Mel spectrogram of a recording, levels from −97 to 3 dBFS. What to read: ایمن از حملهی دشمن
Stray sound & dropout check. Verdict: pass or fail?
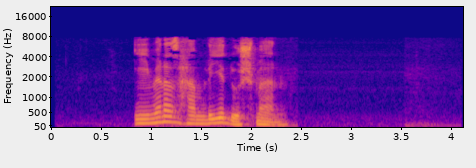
pass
